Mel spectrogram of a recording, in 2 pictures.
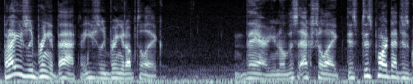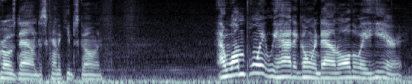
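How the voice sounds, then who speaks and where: A man's voice: medium pitch, expressive, moderate pace, fairly bright tone, a little hiss or hum. A young man streaming live from his parked car at the beach, chatting casually and wandering from topic to topic, picked up by a phone mic. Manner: rambling, chatty, easily sidetracked.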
